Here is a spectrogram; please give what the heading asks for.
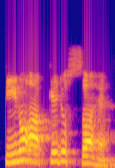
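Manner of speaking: usual speaking voice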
